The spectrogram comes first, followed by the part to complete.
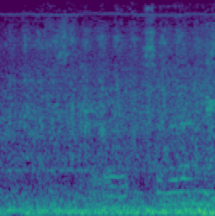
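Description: A steady low rumble, with faint voices about a second in and again near the end.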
